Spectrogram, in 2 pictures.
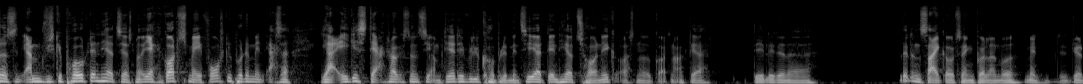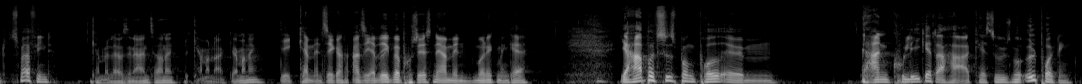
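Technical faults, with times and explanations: No technical faults detected.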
